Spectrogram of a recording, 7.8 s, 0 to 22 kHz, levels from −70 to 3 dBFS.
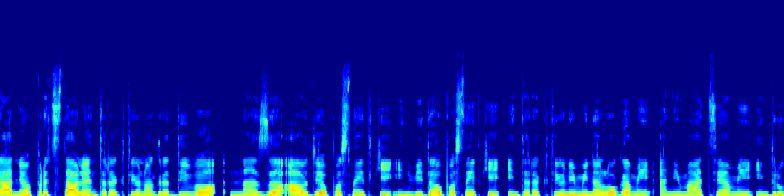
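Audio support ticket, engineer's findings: No audible faults found.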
